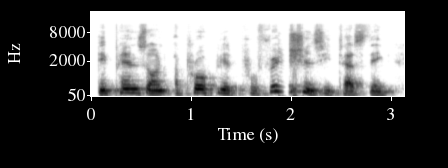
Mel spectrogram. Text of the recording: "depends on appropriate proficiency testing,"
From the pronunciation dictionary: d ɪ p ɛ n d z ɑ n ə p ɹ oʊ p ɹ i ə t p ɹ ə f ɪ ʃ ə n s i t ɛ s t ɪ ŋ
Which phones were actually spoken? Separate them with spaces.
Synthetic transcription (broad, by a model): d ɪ p ɛ n d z ɑ n ə p ɹ oʊ p ɹ i ə t p ɹ ə f ɪ ʃ ə n s i t ɛ s t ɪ ŋ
